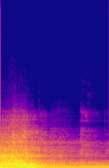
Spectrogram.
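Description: Radio-drama sound effect of a truck passing close by: a rushing swell that peaks just after the start and fades away. Under it runs the steady drone of the car's engine.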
